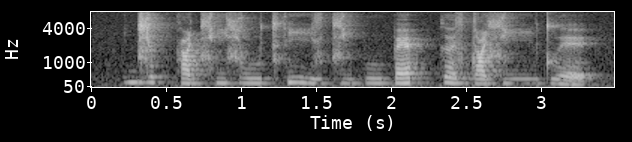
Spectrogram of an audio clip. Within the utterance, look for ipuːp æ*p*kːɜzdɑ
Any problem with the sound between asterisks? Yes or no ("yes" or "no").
no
